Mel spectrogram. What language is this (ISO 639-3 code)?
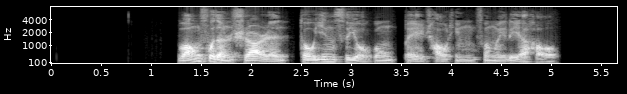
zho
